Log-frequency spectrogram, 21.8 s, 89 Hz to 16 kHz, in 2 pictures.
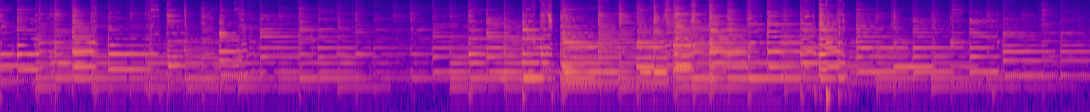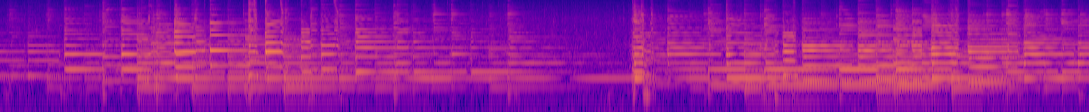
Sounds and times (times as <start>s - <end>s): Ukulele: 0.0s - 21.7s.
